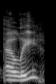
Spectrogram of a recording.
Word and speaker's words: Ellie: My name is Ellie, not Eli, Ellie. My Twitter is EllieBelly because it rhymes and it helps you learn how to say it.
